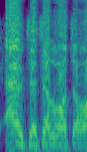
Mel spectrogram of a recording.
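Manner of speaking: high, loud barked order; stern angel command. Pretend. Munkar Nakir ordering Umar to read, loud and commanding.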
